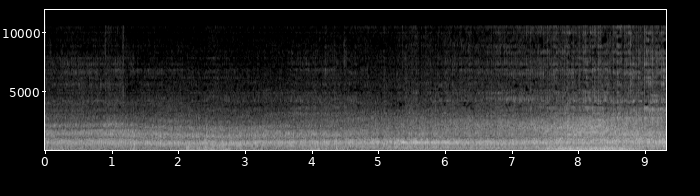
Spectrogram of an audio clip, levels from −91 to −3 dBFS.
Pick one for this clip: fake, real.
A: fake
